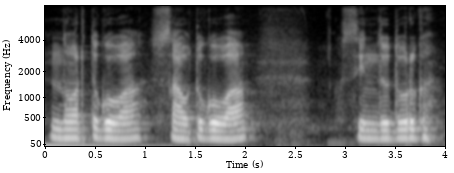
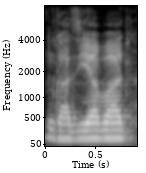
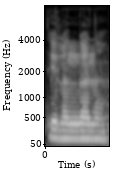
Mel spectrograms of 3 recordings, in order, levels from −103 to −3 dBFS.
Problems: background sounds at intervals, low volume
